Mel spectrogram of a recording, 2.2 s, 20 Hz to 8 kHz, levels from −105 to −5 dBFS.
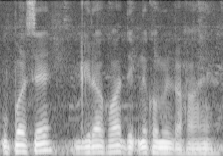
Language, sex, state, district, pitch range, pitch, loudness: Hindi, male, Arunachal Pradesh, Papum Pare, 95-115 Hz, 100 Hz, -15 LUFS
